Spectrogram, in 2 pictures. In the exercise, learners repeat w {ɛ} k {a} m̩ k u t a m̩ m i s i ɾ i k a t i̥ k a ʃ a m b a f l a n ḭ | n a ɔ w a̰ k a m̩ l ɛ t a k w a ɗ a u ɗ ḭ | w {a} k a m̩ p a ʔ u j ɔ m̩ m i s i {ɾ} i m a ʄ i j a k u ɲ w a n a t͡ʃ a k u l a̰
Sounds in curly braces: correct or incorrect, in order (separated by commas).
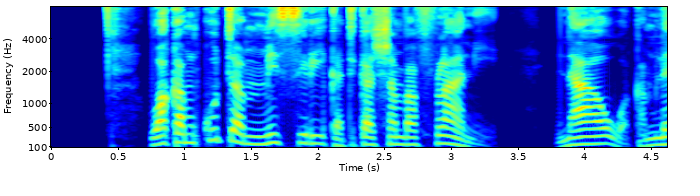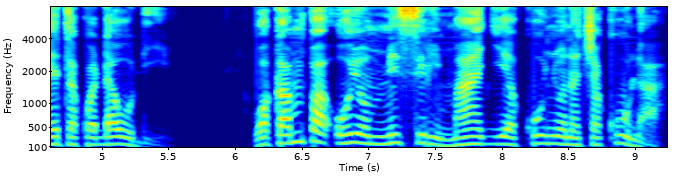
incorrect, correct, correct, correct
